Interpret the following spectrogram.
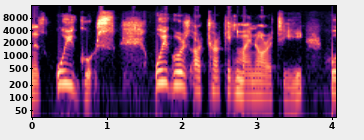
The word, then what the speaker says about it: Uyghurs: They said, let's call it Uyghuristan, or in English, some people say Uyghurs, but actually the correct pronunciation is Uyghurs.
